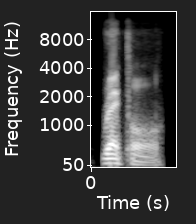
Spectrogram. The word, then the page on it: rectal: British English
